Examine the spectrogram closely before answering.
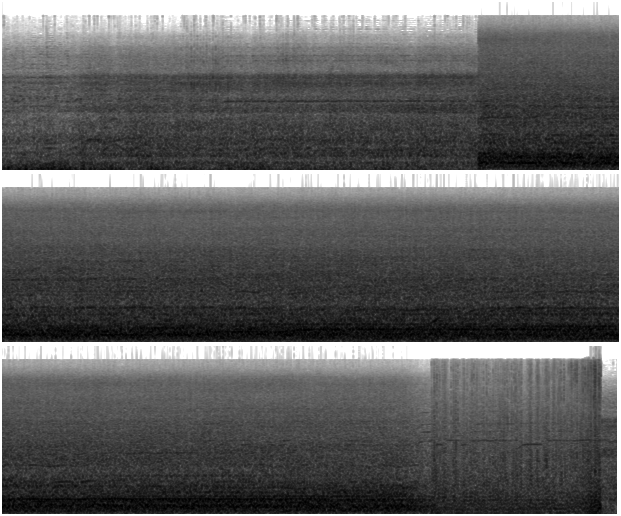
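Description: Many motorcycle engines rev loudly and roar together.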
